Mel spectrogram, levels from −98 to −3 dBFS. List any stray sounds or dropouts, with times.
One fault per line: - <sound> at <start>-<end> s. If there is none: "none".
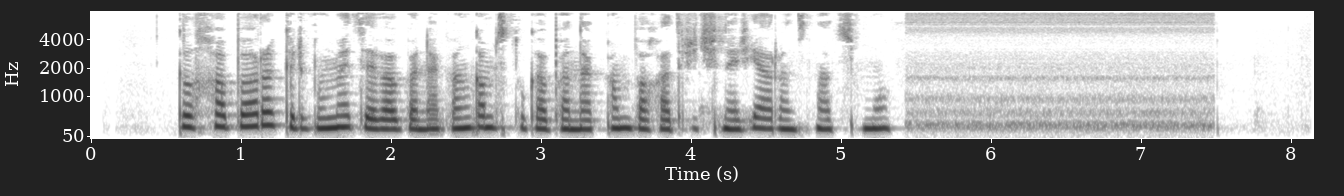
none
